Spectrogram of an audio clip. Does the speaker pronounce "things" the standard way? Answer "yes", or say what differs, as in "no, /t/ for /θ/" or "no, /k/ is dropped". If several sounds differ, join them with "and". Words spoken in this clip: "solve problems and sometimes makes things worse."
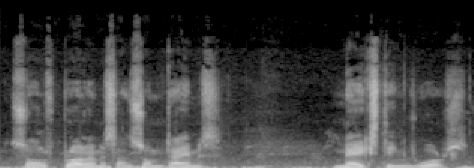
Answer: no, /t/ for /θ/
